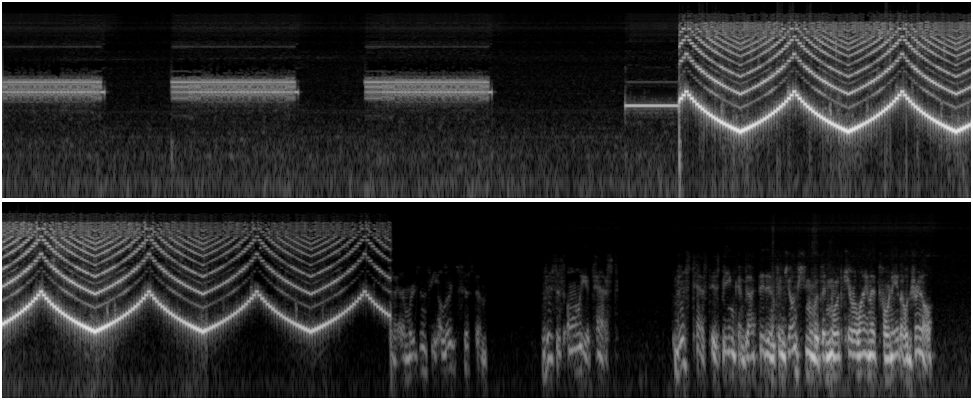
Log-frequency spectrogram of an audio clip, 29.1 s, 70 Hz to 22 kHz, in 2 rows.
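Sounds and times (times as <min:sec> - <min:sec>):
steady alert tone: 0:09.4 - 0:20.4
electronic wail sweeping up and down: 0:10.2 - 0:20.4.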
